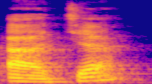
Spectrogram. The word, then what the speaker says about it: hacha: una hacha muy bien la palabra hacha se escribe con h a que suena a Así mismo porque recuerda que la H cuando está sola es muda luego ch a que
